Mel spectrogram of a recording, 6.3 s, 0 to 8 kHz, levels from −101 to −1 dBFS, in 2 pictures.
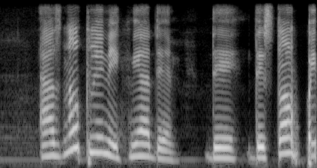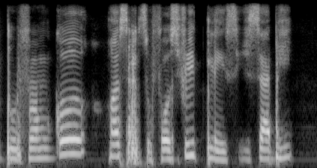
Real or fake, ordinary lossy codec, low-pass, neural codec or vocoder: fake; none; 7.2 kHz; codec, 32 kHz, 1.9 kbps, SNAC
